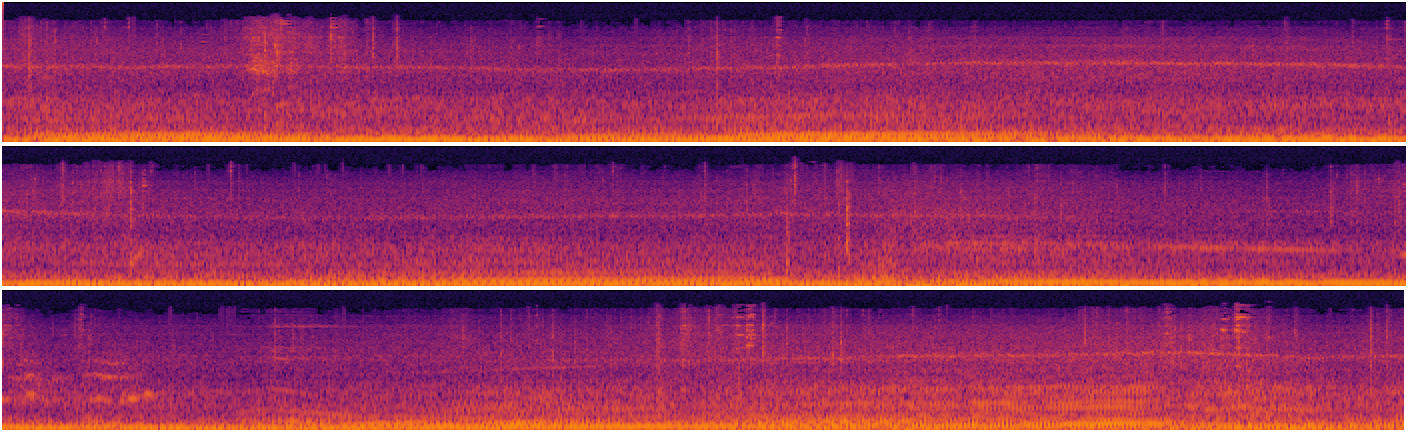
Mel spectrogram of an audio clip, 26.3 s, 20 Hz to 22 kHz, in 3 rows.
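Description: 2006 Subaru WRX's turbocharged flat-four engine pulling hard through a run of corners. Its note climbs and drops again and again as the driver revs up and lifts off, over a thin, steady high whine.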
